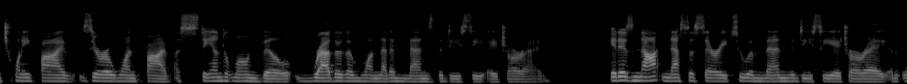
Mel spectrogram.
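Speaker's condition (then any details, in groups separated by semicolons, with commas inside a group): No condition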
